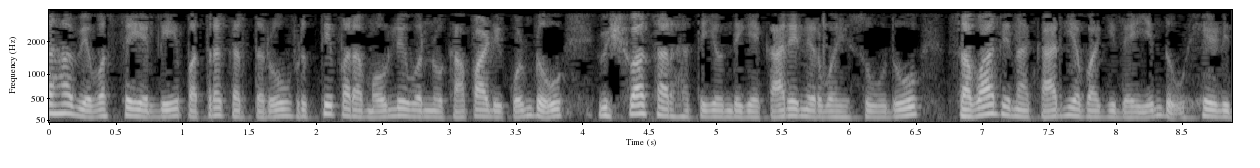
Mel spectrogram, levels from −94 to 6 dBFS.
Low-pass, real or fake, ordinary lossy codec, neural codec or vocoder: 3.6 kHz; real; none; none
